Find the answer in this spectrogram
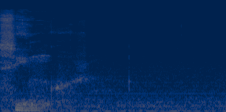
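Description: A man's short breathy vocal sound, a hiss then a brief low voiced sound lasting under a second, followed by faint room tone.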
